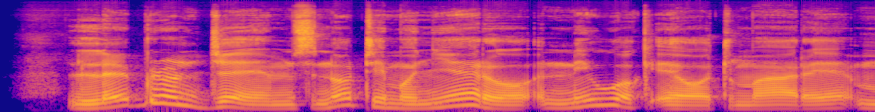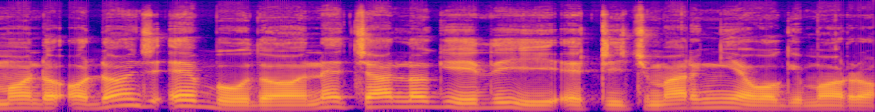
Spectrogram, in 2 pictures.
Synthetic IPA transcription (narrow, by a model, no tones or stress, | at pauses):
lɛbɾɔnd͡ʒemsnɔtɪmoɲjɛɾonɪwokʰeɔtmaɾɛmɔndɔʔɔdɔɲd͡ʒebud̪onɛt͡ʃalɔɡɪd̪ɪetit͡ʃmarŋɪewɔɡɪmɔɾɔ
